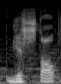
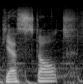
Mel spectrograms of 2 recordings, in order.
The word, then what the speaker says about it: Gestalt: like to call the gestal factor and uh that's the word that looks like gestal but I think it's more properly pronounced gestal with a sort of H sh sound in there I am half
